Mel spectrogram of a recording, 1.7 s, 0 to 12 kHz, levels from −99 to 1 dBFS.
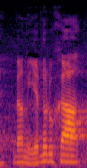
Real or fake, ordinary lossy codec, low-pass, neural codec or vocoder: real; MP3, 48 kbps; 10.8 kHz; none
